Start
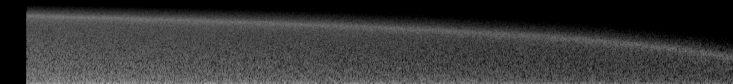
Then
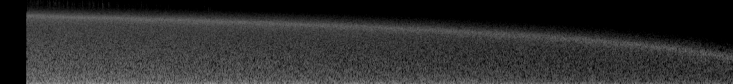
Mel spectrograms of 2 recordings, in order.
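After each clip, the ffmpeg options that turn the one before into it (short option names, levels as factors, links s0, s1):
-af "asoftclip=type=hard:threshold=0.0944,volume=0.668"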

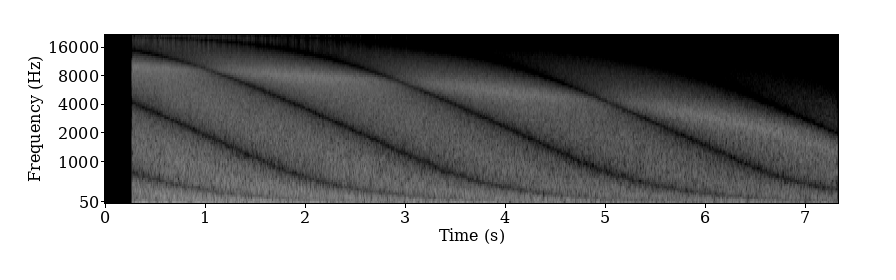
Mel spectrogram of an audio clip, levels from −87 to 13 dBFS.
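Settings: -filter_complex "[0:a]asplit=2[s0][s1];[s1]alimiter=level_in=3.98:limit=0.0631:level=0:latency=1,volume=0.251,volume=0.891[s2];[s0][s2]amix=inputs=2:normalize=0,aecho=1:1:302:0.562,asplit=2[s3][s4];[s4]afreqshift=-0.63[s5];[s3][s5]amix=inputs=2:normalize=1"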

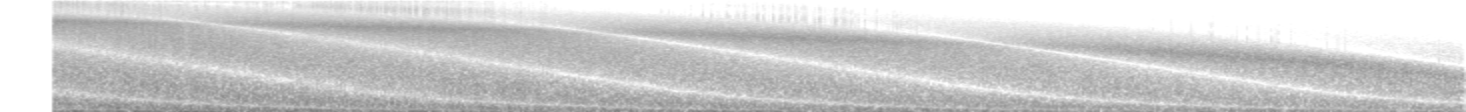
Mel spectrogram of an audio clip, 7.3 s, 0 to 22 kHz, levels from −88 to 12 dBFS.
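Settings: -af "aeval=exprs='clip(val(0),-1,0.0335)':c=same,volume=0.596"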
